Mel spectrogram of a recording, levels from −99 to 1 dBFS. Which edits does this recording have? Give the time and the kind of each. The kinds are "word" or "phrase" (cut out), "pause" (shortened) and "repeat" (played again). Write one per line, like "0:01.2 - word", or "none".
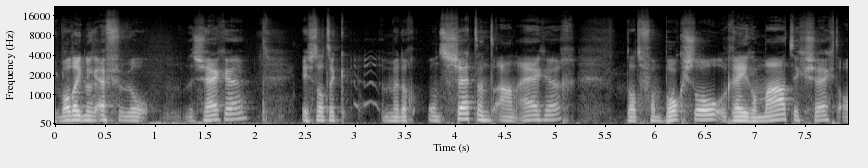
none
